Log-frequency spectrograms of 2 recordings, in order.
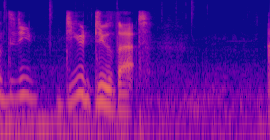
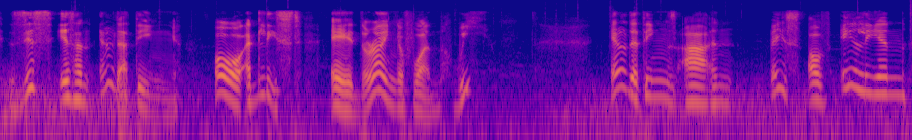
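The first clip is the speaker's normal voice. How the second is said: put-on French accent; 3 semitones higher than usual. Lecturing player group on the elder thing drawing, French accent. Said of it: "Here's a French voice coming".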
